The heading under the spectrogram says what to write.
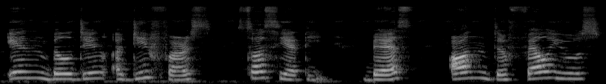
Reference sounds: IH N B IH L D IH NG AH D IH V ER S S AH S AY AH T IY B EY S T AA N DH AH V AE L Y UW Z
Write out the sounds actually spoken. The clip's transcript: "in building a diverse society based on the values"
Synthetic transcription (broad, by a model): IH N B IH L D IH NG AH D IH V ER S S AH S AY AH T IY B EY S T AA N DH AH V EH L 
